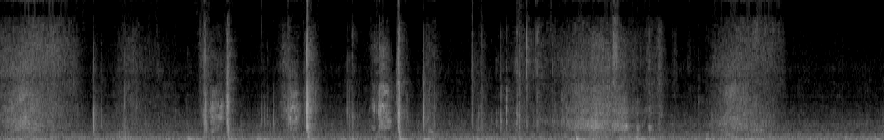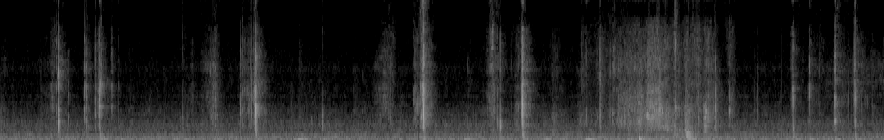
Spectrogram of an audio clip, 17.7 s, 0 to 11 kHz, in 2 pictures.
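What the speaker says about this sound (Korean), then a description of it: "카드 3개 더 뽑아보겠습니다." Tarot cards being shuffled and drawn, heard as soft papery riffles and light taps, with brief louder flicks scattered through a quiet room and no talking.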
